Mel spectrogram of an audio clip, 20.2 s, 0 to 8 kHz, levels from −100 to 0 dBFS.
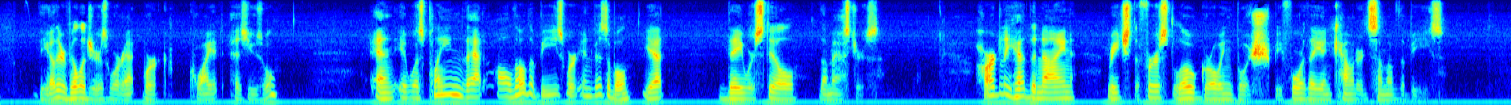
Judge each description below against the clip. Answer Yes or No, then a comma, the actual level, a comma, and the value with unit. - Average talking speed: No, slow, 125 wpm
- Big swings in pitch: No, average, 4.3 semitones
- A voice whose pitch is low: Yes, low, 125 Hz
